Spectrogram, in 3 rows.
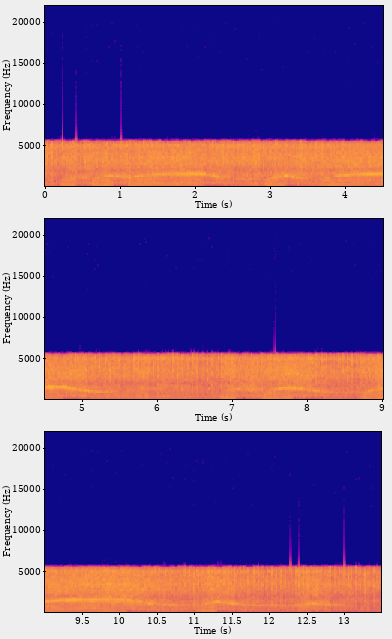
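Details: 2009 Echo PB 251 25.4cc handheld leaf blower, fired first pull after choke and about five primes, blips cleanly from a buzzy idle to a high wail and back, crisp and even; normal start and run.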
